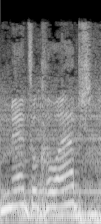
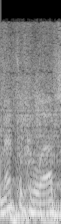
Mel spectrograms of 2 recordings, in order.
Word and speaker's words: Mantle Collapse: It's our loud and local band of the week, Mantle Collapse. Hey, I think I just got that. Instead of like mental collapse, it's mantle collapse.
